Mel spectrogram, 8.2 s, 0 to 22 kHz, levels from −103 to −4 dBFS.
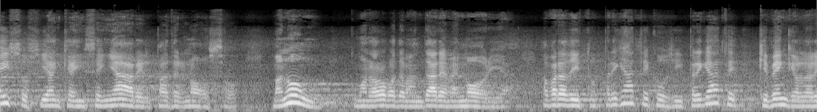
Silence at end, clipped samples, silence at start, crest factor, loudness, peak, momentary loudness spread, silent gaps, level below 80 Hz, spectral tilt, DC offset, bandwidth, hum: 0 s; under 0.1%; 0 s; 18 dB; -22 LUFS; -4 dBFS; 11 LU; none; -50 dBFS; -6.5 dB/octave; under 0.1%; 15.5 kHz; none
